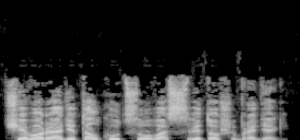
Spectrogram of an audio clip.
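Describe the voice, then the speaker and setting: A man's voice: fairly low pitch, lively intonation, takes it slowly, no room sound. Man reading as a stern, wrathful old tsar. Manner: raised, forceful, commanding delivery. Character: stern, imperious aging male tsar, quick to rage.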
